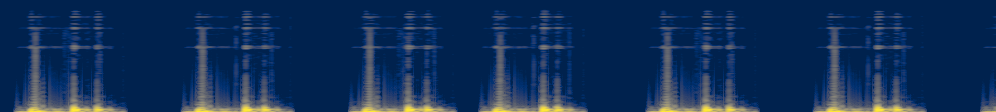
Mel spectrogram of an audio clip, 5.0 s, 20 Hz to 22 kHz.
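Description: Simulated heartbeat at about 71 per minute with an extra low soft sound just after the second sound.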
